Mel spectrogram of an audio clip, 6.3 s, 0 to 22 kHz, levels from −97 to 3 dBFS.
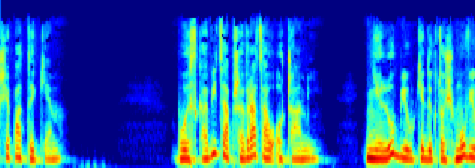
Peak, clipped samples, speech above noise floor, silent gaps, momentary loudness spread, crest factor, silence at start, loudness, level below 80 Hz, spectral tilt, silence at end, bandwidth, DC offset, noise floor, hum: -2 dBFS; under 0.1%; 66 dB; none; 15 LU; 16 dB; 0 s; -18 LUFS; -62 dBFS; -6.5 dB/octave; 0 s; 13.5 kHz; under 0.1%; -83 dBFS; none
